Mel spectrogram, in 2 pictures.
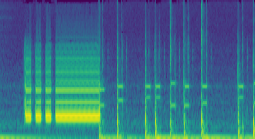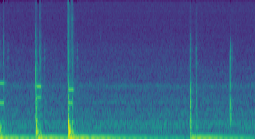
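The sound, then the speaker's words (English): Touch-tone phone dialing of an MCI rechargeable prepaid phone card to check the minutes left: a few quick tones and a long sustained beep, then a series of short, evenly spaced keypad beeps with pauses, loud, with no voices. “Let's just let's fake a call here and see how many minutes are left.”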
